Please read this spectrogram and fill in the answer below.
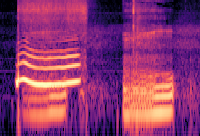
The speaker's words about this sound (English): Yeah, a little gas coming out the ass.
